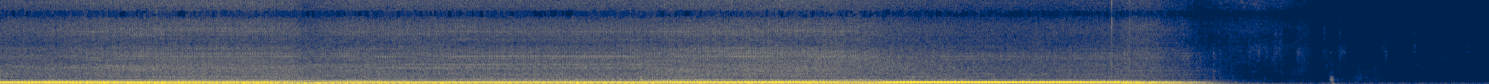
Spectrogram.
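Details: Rear-engine Honda CRX with a custom turbo kit after restart: steady, even idle at constant pitch, a brief blip near the end, then a clean shutdown.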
